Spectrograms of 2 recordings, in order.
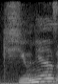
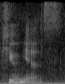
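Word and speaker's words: Quiñones: in the Middle kid no cune like not Muniz cunions so anyway anyways I'm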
